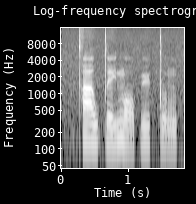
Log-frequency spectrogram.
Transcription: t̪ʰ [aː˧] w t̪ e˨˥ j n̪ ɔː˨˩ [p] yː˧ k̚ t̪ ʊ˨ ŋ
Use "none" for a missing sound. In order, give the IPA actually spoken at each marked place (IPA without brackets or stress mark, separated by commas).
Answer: aː˧, p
